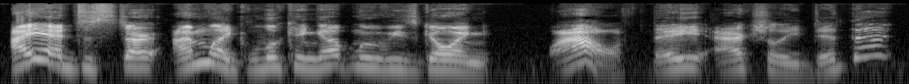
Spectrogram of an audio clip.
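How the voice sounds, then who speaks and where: A man co-hosting a podcast in casual, animated chat, excitable and quick to exclaim. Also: high-pitched, no echo. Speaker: podcast co-host.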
